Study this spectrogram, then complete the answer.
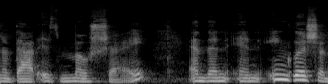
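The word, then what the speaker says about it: משה: egyp name which is Mos and the Hebrew pronunciation of that is Moshe and then in English and our Bible we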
